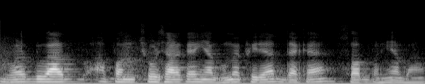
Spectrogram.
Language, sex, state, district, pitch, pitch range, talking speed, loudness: Bhojpuri, male, Bihar, Muzaffarpur, 115 Hz, 105-120 Hz, 155 wpm, -18 LUFS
